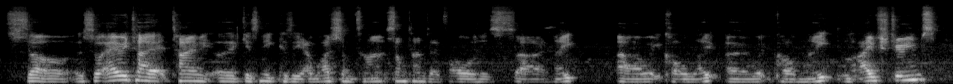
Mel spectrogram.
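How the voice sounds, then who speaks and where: A man's voice: medium pitch, moderate pace, slight background noise, rough recording. A man hosting a live stream, chatting casually and hesitantly, with many fillers and restarts. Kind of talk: casual rambling chat.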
